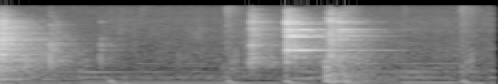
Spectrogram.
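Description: A metal spoon clinking against glassware: a few light knocks, then a brighter clink with a short ring about one and a half seconds in.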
